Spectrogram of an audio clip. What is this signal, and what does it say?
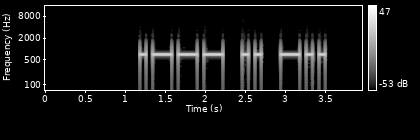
Morse code, heard as a keyed tone, about 15 wpm, 700 Hz. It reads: JID
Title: Three Challenging Letter-Number Combinations 15wpm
